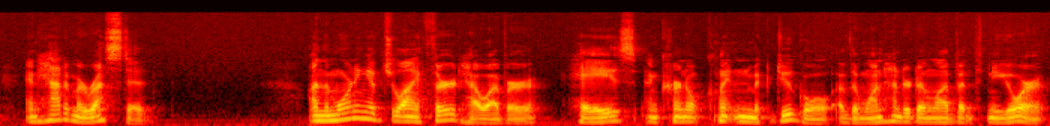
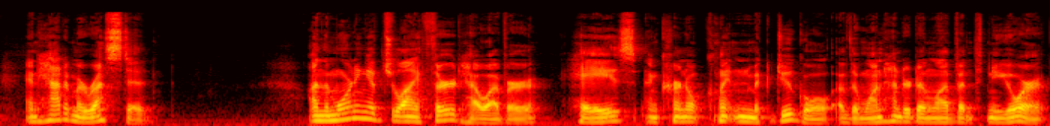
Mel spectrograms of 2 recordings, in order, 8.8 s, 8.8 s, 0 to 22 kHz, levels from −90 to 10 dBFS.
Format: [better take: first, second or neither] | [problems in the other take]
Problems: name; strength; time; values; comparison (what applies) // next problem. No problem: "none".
second | hiss; faint; throughout; 25 dB below the speech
